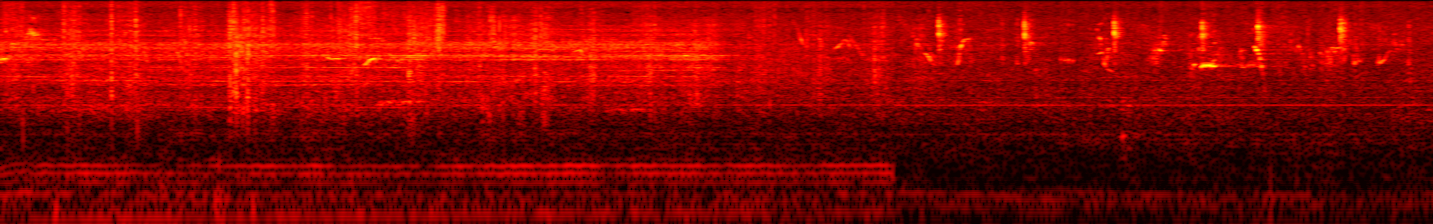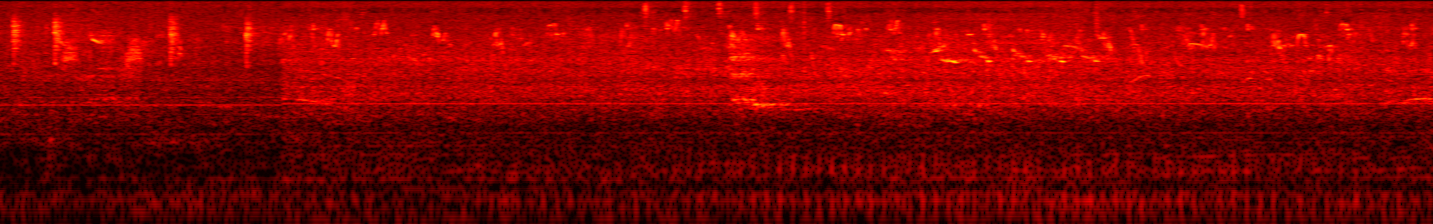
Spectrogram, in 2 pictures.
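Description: Outdoor location ambience: a low steady rumble for the first nine seconds, then lighter background sound with many short scattered clicks and a few brief chirps.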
